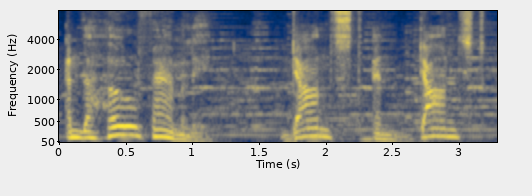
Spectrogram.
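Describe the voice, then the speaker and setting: A man narrating a children's story in a dramatic, deliberate way, with expressive swells and hushes. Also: on the high side, vocal fry. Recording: music behind the voice.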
